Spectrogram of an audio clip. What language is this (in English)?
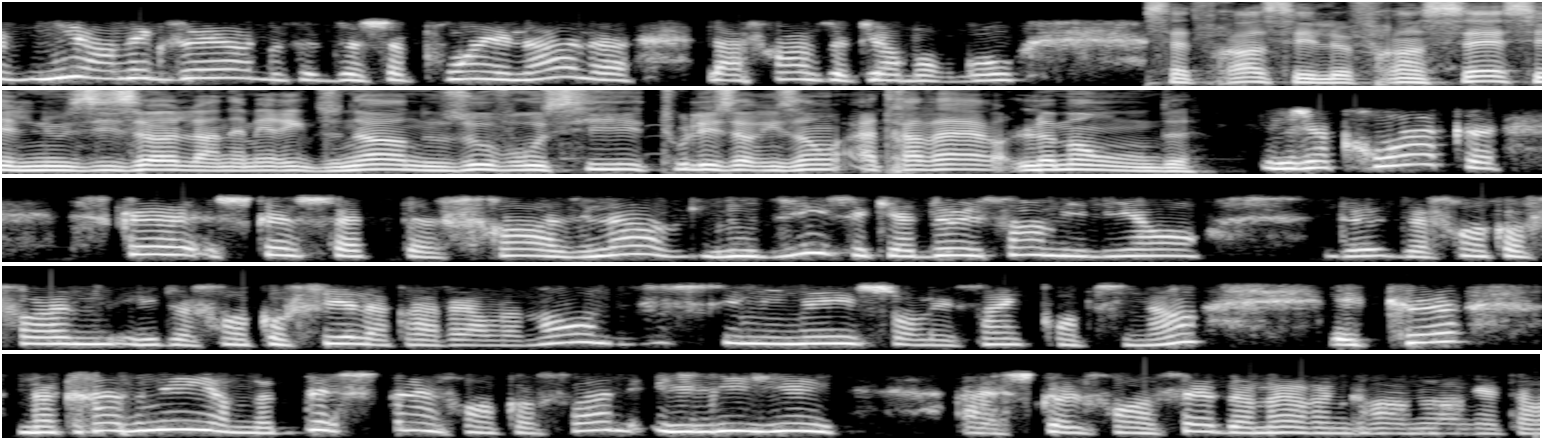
French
